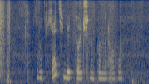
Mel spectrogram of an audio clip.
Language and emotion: Russian, neutral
